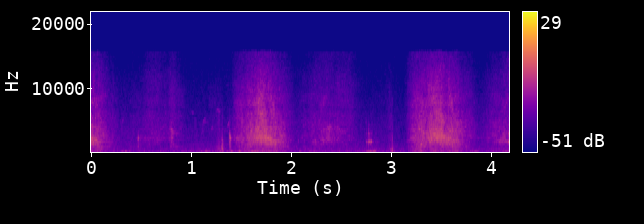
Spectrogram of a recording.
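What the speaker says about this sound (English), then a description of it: "the pigs are getting quite excited because they know it's food time" Pigs on a smallholding grow excited just before feeding time, grunting and squealing in two louder bursts over a low rustle of movement, at moderate distance with no talk.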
